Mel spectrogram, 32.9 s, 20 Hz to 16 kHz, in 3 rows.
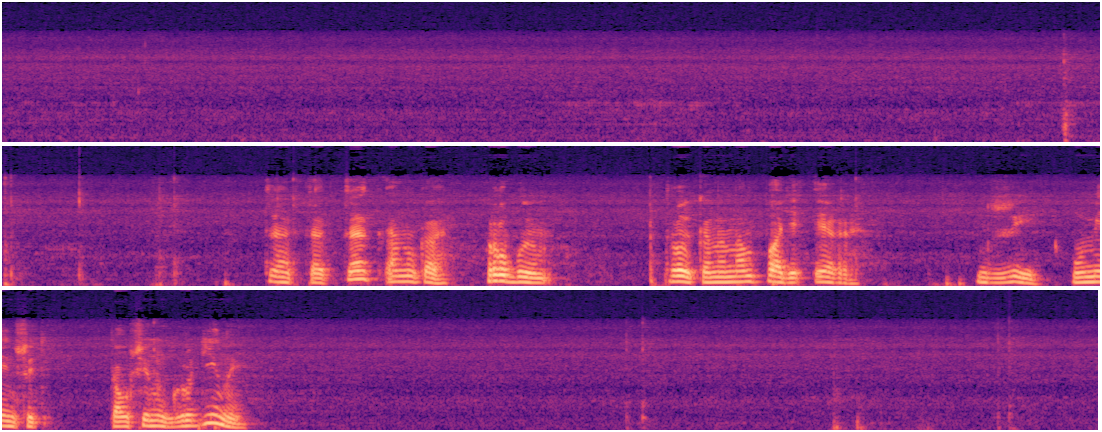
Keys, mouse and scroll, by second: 11.2-11.8 middle drag, 12.6 click, 13.8 shift+click, 17.5 KP_3, 18.7 r, 20.5 g, 24.0 g, 30.4 i, 32.0 click.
